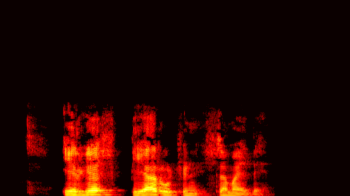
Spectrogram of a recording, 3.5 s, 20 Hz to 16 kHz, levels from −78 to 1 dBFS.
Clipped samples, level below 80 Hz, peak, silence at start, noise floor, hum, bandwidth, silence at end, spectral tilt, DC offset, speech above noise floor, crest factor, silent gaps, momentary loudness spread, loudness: under 0.1%; -62 dBFS; -2 dBFS; 0.65 s; -53 dBFS; none; 7.6 kHz; 0.9 s; -5.5 dB/octave; under 0.1%; 33 dB; 20 dB; none; 15 LU; -20 LUFS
